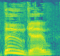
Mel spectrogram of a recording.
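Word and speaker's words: Budeaux: in plymouth and nearly one third in saint budo uh you know you've never heard of this place how do you spell it b-u-d e-a-u-x okay but it's you know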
